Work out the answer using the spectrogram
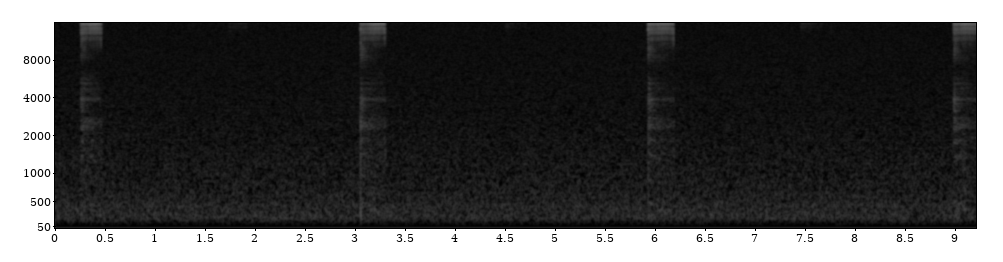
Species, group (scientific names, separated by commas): Isophya modestior, Orthoptera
